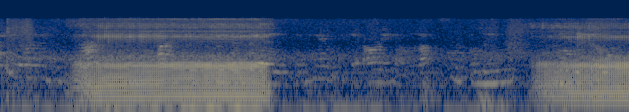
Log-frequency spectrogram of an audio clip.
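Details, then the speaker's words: Sleeping dog, a loud male: loud, low, rattling snores, one long buzzing breath of about two seconds, a quieter pause, then the next snore. Snoring. "filming the snoring. This boy is so loud."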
